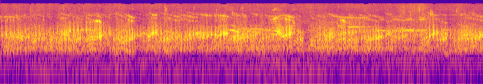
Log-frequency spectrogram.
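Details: A steady mass of croaking frogs in the water, rapid pulsing trills overlapping throughout, with occasional sharper upswept chirps rising above the dense mid-pitched din.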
